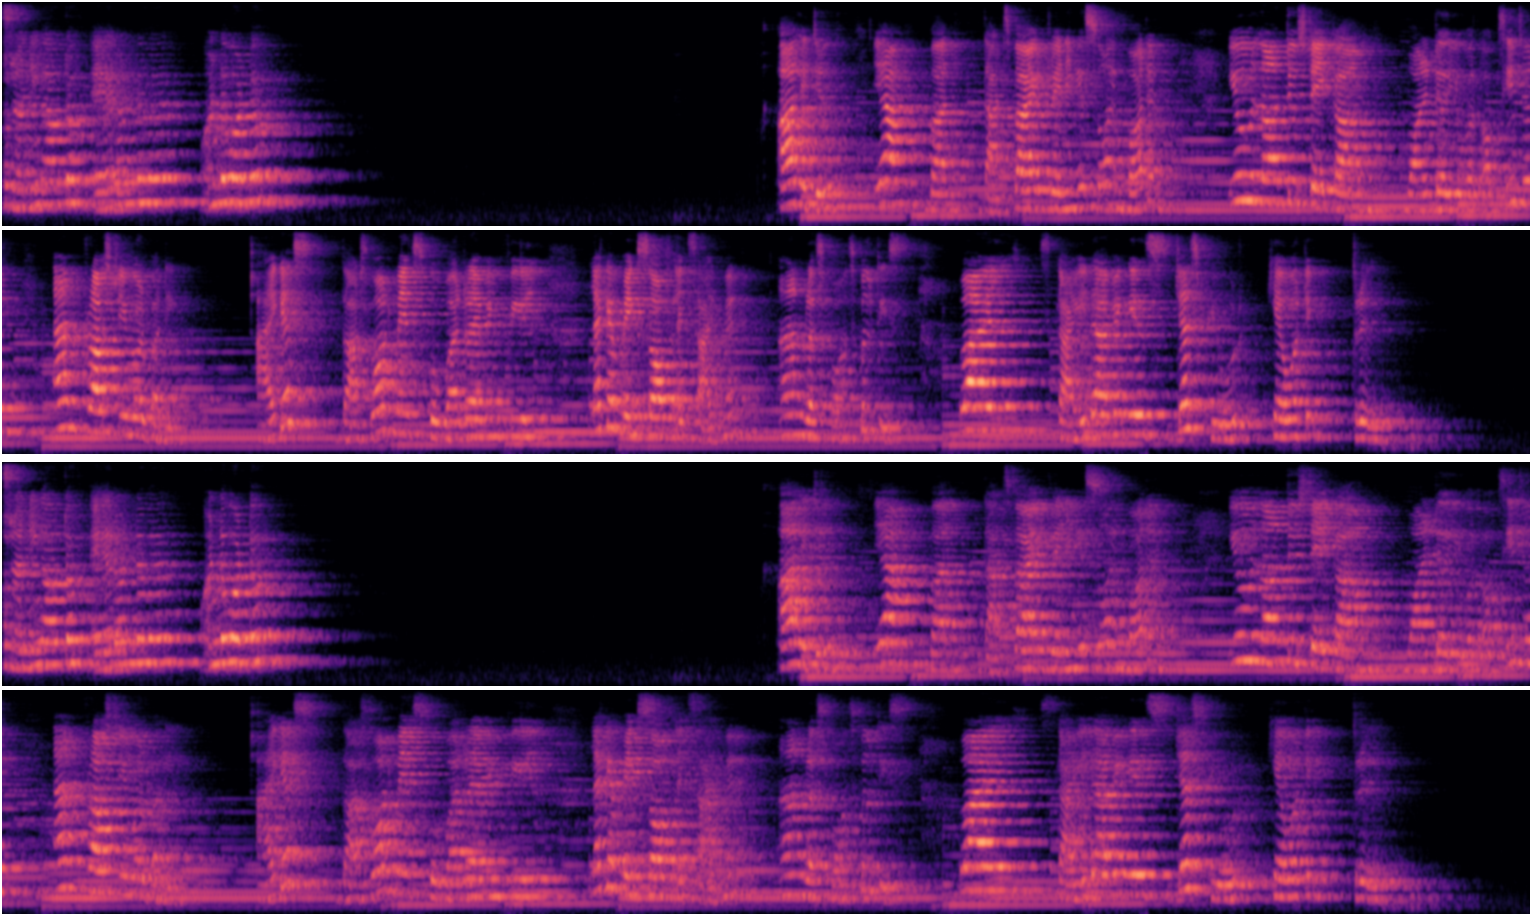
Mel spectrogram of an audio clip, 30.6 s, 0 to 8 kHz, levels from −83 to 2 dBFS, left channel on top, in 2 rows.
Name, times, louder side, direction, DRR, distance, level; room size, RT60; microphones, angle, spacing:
voice 1, 0.0-2.7, right 1 dB, 40° right, -3 dB, 2.0 m, -24 dB
sound 1, 7.7-26.7, left 1 dB, 85° left, 1.3 m, -38 dB
voice 2, 7.7-8.3 8.7-9.5 9.8-11.6 11.9-13.7 14.0-15.4 15.8-17.1 17.8-18.4 18.6-22.6 23.0-24.5 24.8-25.4 25.8-27.7 27.9-28.4 28.8-29.1, left 3 dB, 40° left, 1 dB, 1.2 m, -25 dB
13.0 x 5.8 x 3.6 m, 1.3 s
head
